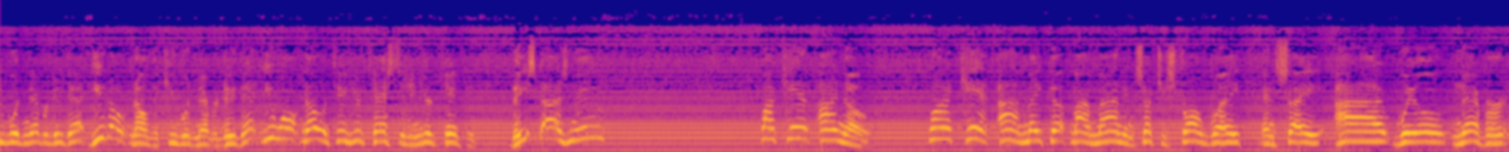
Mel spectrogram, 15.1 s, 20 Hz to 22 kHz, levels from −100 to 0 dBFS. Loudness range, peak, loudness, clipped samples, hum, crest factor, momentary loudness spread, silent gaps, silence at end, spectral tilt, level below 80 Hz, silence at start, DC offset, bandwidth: 5 LU; -2 dBFS; -19 LUFS; under 0.1%; none; 16 dB; 15 LU; none; 0 s; -6.5 dB/octave; -48 dBFS; 0 s; under 0.1%; 15 kHz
